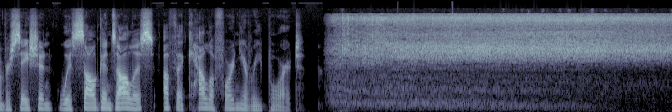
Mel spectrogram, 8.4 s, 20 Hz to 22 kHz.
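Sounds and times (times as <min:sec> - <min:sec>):
speech: 0:00.0 - 0:04.5
disturbed diamondback rattlesnake rattling: 0:04.0 - 0:08.4.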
